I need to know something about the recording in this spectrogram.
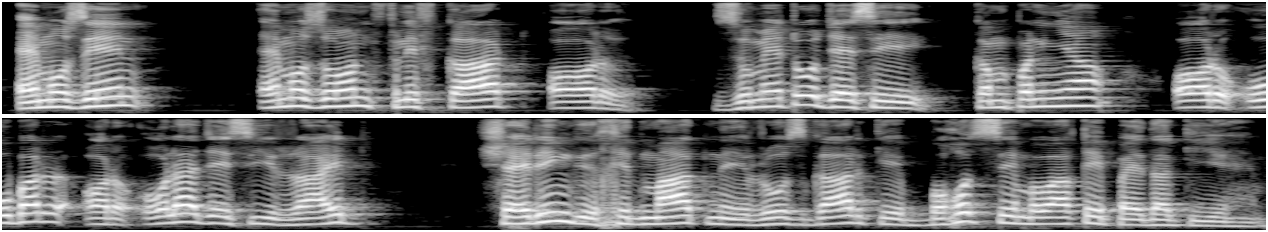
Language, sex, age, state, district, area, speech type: Urdu, male, 30-45, Bihar, Darbhanga, urban, spontaneous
